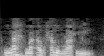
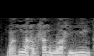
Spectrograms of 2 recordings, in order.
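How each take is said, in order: First: "وهو" as wahwa; vowelless ha. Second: Said in the usual way. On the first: Shown as a demonstration. Teacher showing Qalun's reading, "وهو" said wahwa. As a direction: close "وهو" on the h: wah-wa. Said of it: "بإسكان الهاء هكذا". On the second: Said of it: "أيضًا بإسكان الهاء هكذا".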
